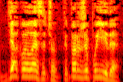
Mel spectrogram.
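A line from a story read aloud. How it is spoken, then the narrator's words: Shout. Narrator (Ukrainian): крикнув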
